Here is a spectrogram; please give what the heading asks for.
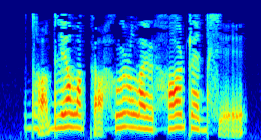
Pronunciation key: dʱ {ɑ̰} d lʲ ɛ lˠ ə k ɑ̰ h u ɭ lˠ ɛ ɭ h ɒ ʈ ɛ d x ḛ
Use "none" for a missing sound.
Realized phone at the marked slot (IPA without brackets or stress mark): ɑ̰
